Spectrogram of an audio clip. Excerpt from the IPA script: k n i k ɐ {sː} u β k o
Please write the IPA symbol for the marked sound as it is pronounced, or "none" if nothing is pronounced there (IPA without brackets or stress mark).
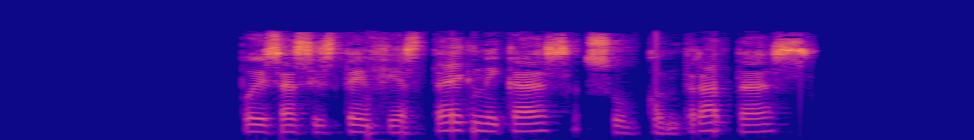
sː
